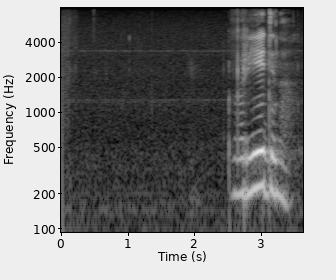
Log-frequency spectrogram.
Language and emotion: Russian, positive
